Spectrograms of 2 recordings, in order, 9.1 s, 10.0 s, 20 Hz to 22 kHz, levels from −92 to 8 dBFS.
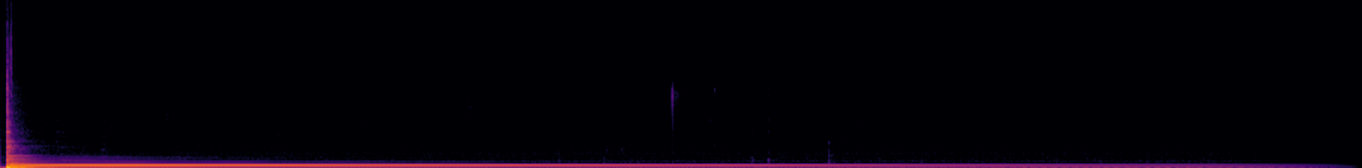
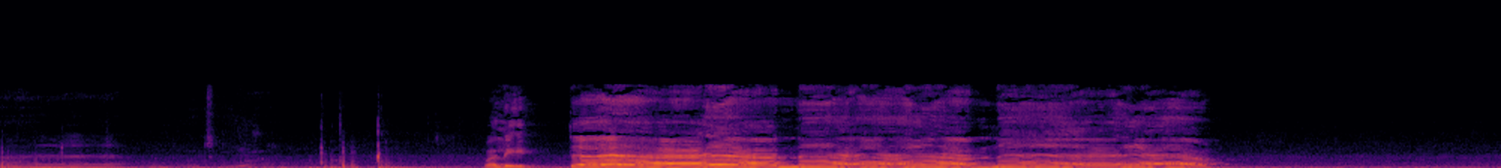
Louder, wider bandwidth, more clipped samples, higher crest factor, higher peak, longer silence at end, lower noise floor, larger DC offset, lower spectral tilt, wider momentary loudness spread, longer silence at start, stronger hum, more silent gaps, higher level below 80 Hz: about the same, -32 LUFS vs -31 LUFS; about the same, 11 kHz vs 11.5 kHz; neither; first, 30 dB vs 18 dB; first, 0 dBFS vs -16 dBFS; first, 0.6 s vs 0.15 s; first, -62 dBFS vs -54 dBFS; neither; first, -9.5 dB/octave vs -5.5 dB/octave; second, 22 LU vs 25 LU; about the same, 0 s vs 0 s; neither; neither; first, -44 dBFS vs -52 dBFS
